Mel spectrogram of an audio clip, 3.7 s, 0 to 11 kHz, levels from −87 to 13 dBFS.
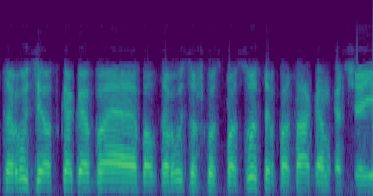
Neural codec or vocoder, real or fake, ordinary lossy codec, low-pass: none; real; AAC, 32 kbps; 7.2 kHz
